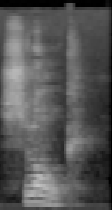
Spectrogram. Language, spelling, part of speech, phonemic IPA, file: Dutch, slonk, adjective / verb, /slɔŋk/, Nl-slonk.ogg
- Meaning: singular past indicative of slinken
